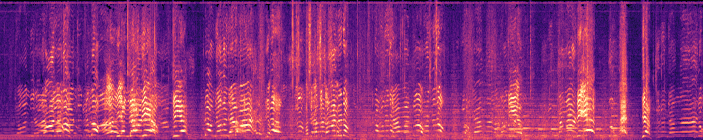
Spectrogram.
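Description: Several children's voices shouting and chattering at once, high and overlapping, over a steady background music bed.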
